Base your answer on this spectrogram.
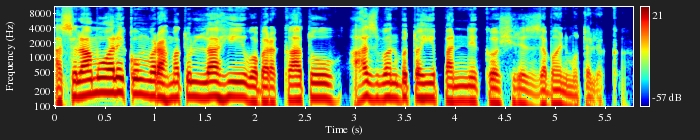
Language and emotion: Kashmiri, neutral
